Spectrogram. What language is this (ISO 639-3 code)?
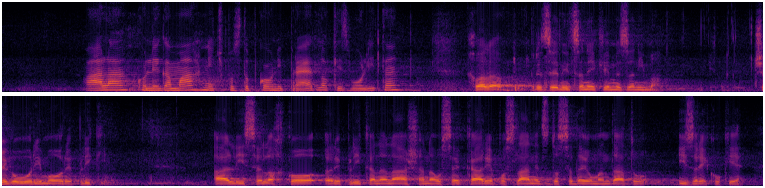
slv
